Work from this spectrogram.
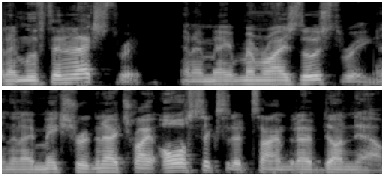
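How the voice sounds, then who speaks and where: Very fast and medium in pitch, a man's voice comes through a dry, close sound with no echo on a very clean recording with a silent background. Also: ordinary pitch variation. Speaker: trial lawyer. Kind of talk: casual chat.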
